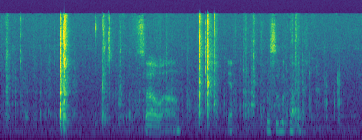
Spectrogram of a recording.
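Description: Paper crinkles and rustles in a young woman's hands.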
